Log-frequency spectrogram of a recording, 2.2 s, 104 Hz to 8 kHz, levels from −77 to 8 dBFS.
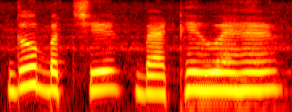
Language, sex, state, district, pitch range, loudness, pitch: Hindi, female, Jharkhand, Deoghar, 240-255 Hz, -14 LUFS, 245 Hz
